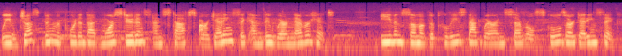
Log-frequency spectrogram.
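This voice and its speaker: A woman playing a TV news anchor, reading a scripted bulletin in a flat, measured way. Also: medium pitch, lightly acted, poor audio.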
